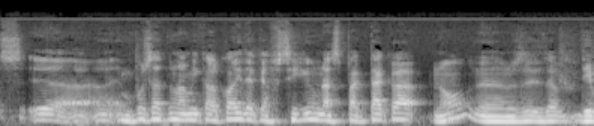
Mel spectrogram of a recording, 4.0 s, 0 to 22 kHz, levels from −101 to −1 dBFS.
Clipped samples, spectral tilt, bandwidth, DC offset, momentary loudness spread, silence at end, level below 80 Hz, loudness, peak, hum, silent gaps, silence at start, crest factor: under 0.1%; -6 dB/octave; 13.5 kHz; under 0.1%; 5 LU; 0 s; -50 dBFS; -22 LUFS; -4 dBFS; none; none; 0 s; 16 dB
